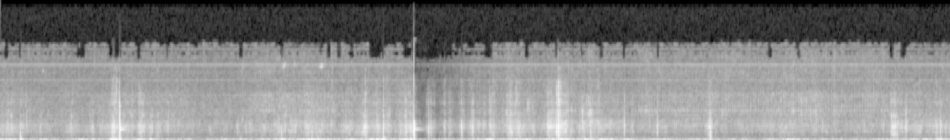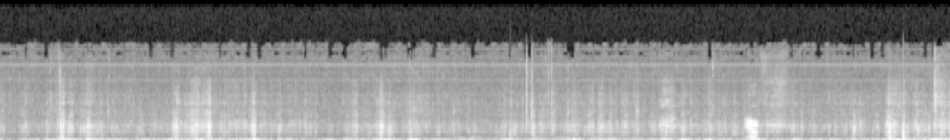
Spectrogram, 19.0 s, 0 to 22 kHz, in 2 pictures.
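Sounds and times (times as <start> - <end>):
bike clicks and rattles: 0.0 - 19.0
bike tyres rumbling: 0.0 - 19.0
wind on microphone: 0.0 - 19.0.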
